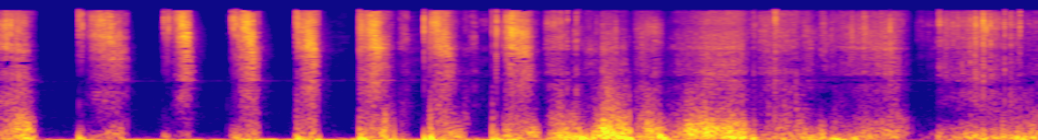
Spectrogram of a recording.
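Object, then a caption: Rock salt block. Long nails scratch quickly across the top surface and side edges of a large, flat, rectangular solid block of pink Himalayan rock salt. The scratching starts as rapid, separate gritty strokes, then blurs into a continuous dry rasping with a low rumble underneath. There is a brief pause near the end before the scratching resumes.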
